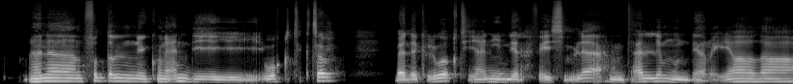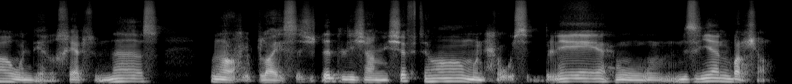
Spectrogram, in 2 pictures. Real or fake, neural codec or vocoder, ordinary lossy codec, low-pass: fake; autoencoder, 48 kHz, 32 numbers a frame, DAC-VAE, trained on Japanese speech; none; none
